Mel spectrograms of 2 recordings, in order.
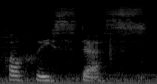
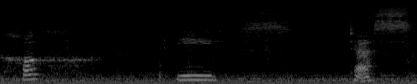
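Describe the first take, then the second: First: The phrase is said at a normal pace. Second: The phrase is said slowly, syllable by syllable.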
